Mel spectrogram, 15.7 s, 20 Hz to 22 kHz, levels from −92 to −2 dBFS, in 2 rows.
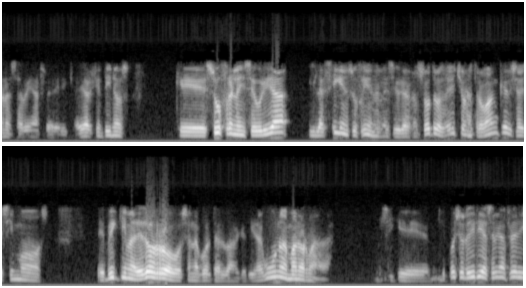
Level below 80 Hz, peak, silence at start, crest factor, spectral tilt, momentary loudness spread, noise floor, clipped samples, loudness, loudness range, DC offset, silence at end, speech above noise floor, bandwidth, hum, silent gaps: -62 dBFS; 0 dBFS; 0 s; 18 dB; -6 dB/octave; 18 LU; -61 dBFS; under 0.1%; -18 LUFS; 7 LU; 1%; 0 s; 43 dB; 5.2 kHz; none; none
